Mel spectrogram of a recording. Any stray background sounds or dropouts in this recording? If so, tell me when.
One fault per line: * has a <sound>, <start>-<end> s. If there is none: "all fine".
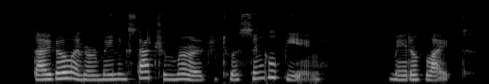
all fine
